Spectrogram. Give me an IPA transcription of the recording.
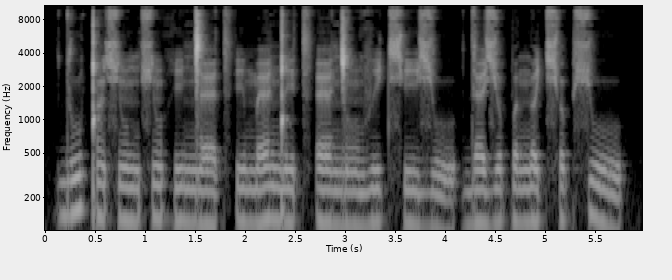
d u ǃ ə̃ ɕ ũ ŋ ɕ ũ h i ŋ͡ǀ ɛ t͡sʼ i m ɛ ŋ͡ǃ i t͡sʼ ɛ ŋ͡ǀ ũ v i t͡ɕʰ i ʑ u | d ɛ ʑ ɵ p ə ŋ ə t͡ɕʰ ɵ p ɕ u

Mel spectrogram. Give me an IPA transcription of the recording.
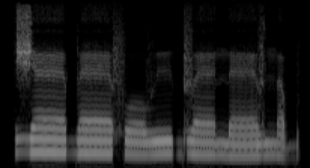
ʒ ɛː b ɛː f oː β yː b v ɛː n ɛː v n ɐ b

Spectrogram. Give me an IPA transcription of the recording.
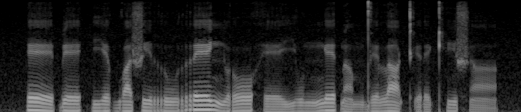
eː˦˨ ɓ e˦ | j e˨ ɡʷ a˨ ʃ i˨ r uː˨ r eː˦ ɲ ʊ˨ ɾ oː˦ h eː˨ j u˨ n ŋ e˦ ɗ ã˨ m d ɪ˦ l a˦˨ kʼ ɪ˨ ɾ e˨ kʰ i˦ ʃ ã˨

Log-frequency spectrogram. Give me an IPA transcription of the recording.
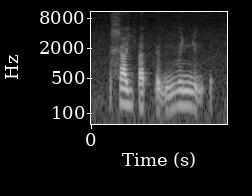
x a˧ j ʔ a˨˩ t̚ ʔ ə̰˧˨ w ɲ u˧ ə̯ ɲ ə̰˧˨ n ʔ

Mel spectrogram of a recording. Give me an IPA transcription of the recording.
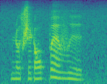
ɳ ʊ s ɪ ɽ ɔ p ɛ v ɪ

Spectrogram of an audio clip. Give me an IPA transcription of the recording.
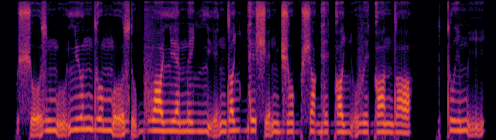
ʃ o̰ z m ṵ lʲ o n d o m o̰ z ɾ ṵ b v ɒ lʲ æ m e ʎ lʲ ḛ n d ɒ ʎ ɡ e ʃ ḛ n d͡ʒ o b ʃ ɒ ɡ e ɡ ɒ ʎ o̰ v e ɡ ɒ n d ɒ | tʷ i m ḭ

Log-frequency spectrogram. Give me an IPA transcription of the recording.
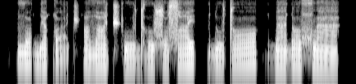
ðˤ u ɡ͡b e qʷ a̰ t͡ʃʼ ɪ ðˤ i t͡ʃʼ u dʱ o sʷ ɪ sˤ e | ɗ u t ɔ | ɡ͡b a ɗ ɔ χʷ a

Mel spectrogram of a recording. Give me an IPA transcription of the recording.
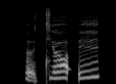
ə̰ tʲ ɒ ʔ ɪ

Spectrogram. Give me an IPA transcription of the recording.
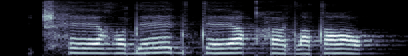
ʈ͡ʂʰ ɛː ʁ ɔ d ɛː d ə̰ t ɛː qʰ ʊː d l ɔ tˤ ʊ w ɔ

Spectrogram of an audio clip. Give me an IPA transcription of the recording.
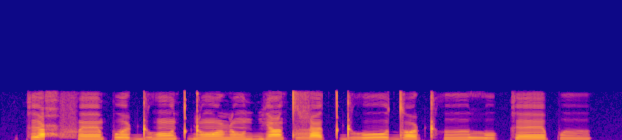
k ɛ ħ f ɛ̃ p ɤ ɖʱ õ t ɖ õ ɳ ũ bʲ ɛ̃ tˤ ɮ a t ɖʱ o d ɔ ʈʰ ɯ ɦ u k ɛ p ɯ

